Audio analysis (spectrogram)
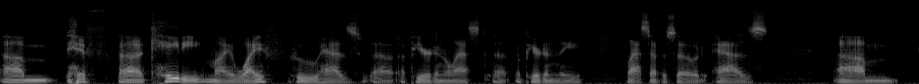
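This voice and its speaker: A man with an American accent speaks at a very slow pace in a very deep, low pitch, with fairly even intonation. It is a very clean recording with a silent background. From United States. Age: 30s. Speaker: podcast host. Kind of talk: casual chat. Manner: hesitant, many fillers.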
